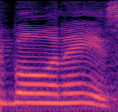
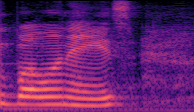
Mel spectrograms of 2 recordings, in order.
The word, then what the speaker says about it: Bolognese: sister and then anthony i'm going to say bolognese like the spaghetti because that's how it's spelled anthony bolognese played jay henry who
